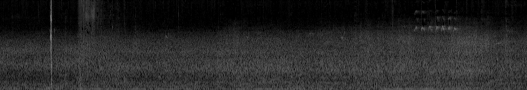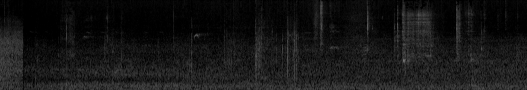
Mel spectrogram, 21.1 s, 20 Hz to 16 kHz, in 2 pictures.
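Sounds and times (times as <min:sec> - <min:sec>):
bird chirping: 0:08.2 - 0:09.3.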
